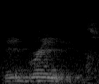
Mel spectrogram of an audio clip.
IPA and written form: briːðz (breathes)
